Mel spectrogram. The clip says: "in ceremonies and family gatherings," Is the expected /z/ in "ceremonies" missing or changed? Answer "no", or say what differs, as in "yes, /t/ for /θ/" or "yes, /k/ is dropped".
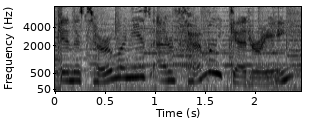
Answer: no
